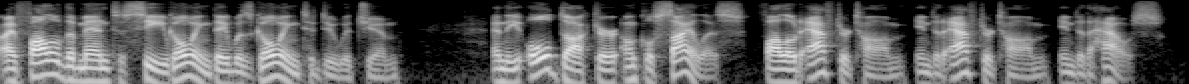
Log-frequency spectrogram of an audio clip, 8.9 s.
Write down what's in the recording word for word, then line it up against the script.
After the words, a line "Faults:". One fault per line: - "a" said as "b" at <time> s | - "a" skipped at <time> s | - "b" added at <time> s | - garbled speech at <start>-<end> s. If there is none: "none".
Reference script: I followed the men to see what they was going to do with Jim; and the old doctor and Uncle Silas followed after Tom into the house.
I followed the men to see going they was going to do with Jim; and the old doctor Uncle Silas followed after Tom into after Tom into the house.
Faults:
- "what" said as "going" at 1.3 s
- "and" skipped at 4.6 s
- "after Tom into" added at 7.1 s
